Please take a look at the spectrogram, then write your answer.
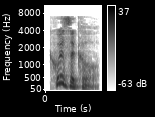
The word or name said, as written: quizzical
